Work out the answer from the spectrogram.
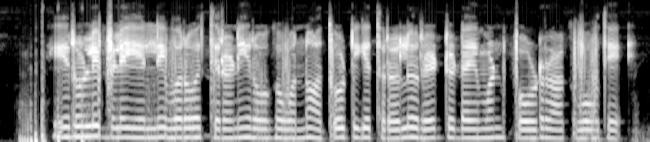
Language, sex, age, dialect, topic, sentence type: Kannada, female, 31-35, Central, agriculture, question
